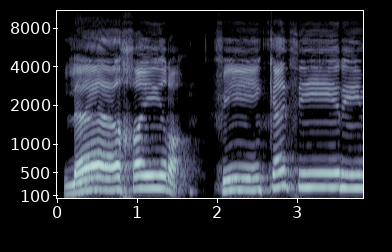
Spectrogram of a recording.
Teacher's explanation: فی میں یا مدہ ہے ایک اندام میں کھینچیں گے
